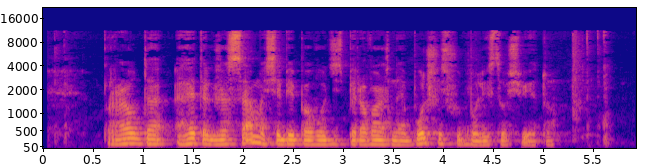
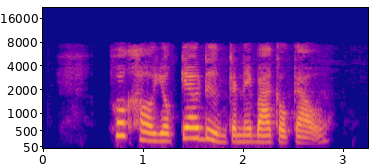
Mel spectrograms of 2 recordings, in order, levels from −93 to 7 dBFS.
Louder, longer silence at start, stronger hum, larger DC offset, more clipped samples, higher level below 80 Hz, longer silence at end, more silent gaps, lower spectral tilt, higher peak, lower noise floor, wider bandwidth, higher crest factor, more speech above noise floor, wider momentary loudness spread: second, -22 LUFS vs -17 LUFS; second, 0.1 s vs 0.7 s; neither; neither; neither; first, -58 dBFS vs -68 dBFS; about the same, 0.3 s vs 0.4 s; neither; first, -4.5 dB/octave vs -3 dB/octave; about the same, -4 dBFS vs -2 dBFS; about the same, -49 dBFS vs -51 dBFS; first, 11.5 kHz vs 8.2 kHz; about the same, 18 dB vs 16 dB; second, 27 dB vs 35 dB; first, 19 LU vs 8 LU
